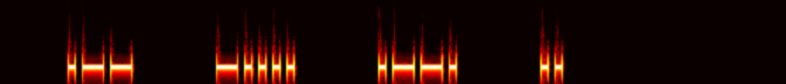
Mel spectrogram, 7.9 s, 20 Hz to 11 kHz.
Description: Morse code, heard as a keyed tone, about 17 wpm, spaced as for 8 wpm, 700 Hz. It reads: W6PI
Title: USA Call Signs - 4 Characters - 4x Character Spacing - 17wpm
